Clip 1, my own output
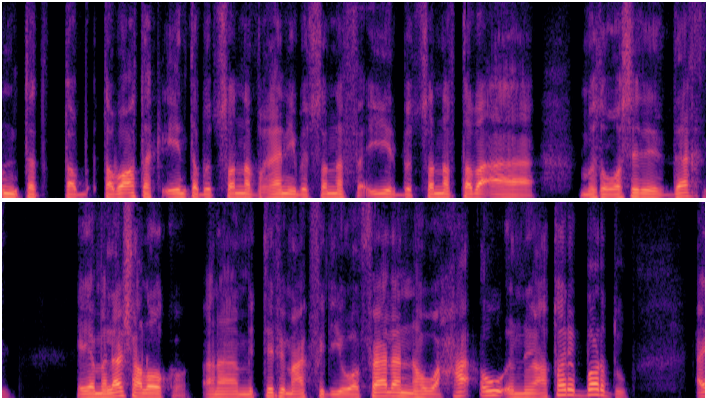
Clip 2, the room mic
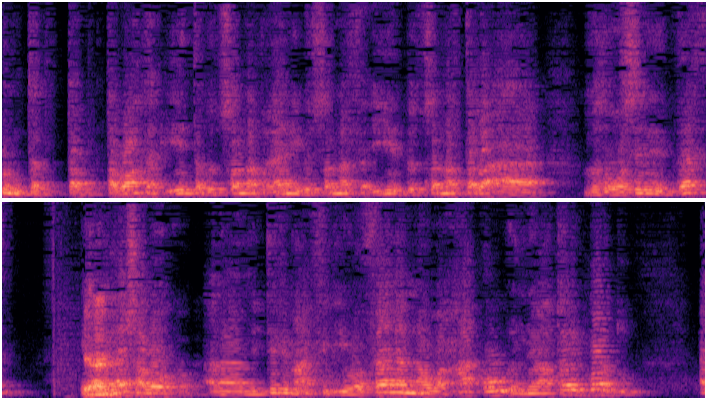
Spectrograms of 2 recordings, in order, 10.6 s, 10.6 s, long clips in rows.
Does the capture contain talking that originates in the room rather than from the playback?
Yes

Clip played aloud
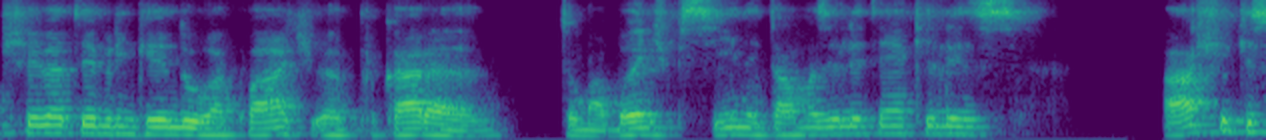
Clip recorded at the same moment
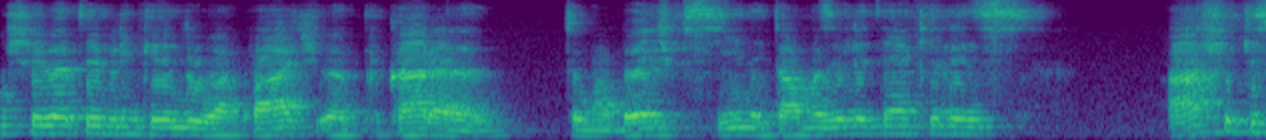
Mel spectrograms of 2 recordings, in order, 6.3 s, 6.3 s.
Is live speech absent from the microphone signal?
Yes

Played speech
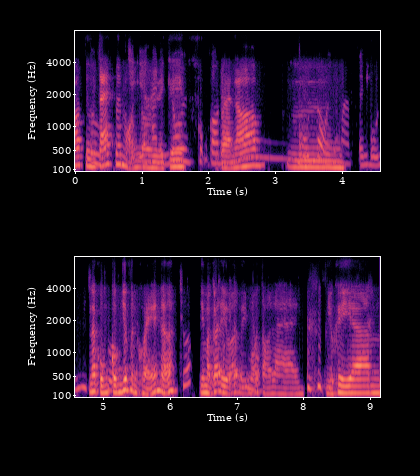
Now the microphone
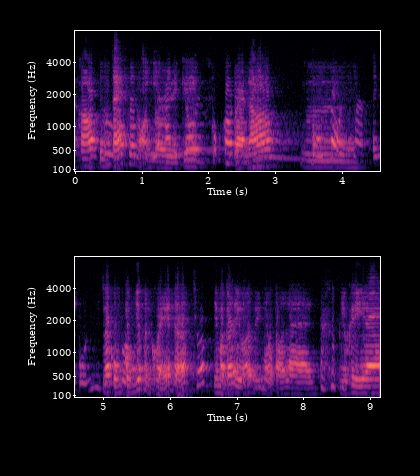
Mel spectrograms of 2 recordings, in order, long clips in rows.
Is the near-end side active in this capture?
No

